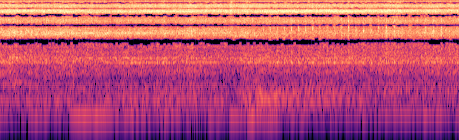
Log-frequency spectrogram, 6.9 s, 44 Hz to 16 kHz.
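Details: 1996 Ford Mustang GT V8 holding steady revs: faint rough ticking over the drone, happening only on throttle and worse under load; cause not yet identified.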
